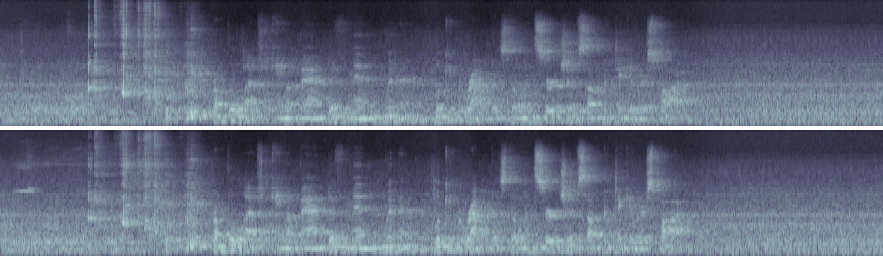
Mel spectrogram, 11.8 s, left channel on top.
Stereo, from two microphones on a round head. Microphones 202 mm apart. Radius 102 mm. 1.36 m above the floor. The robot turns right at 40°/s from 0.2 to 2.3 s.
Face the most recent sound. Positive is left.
turn(degrees=-25)  # may be behind; listen again after turning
